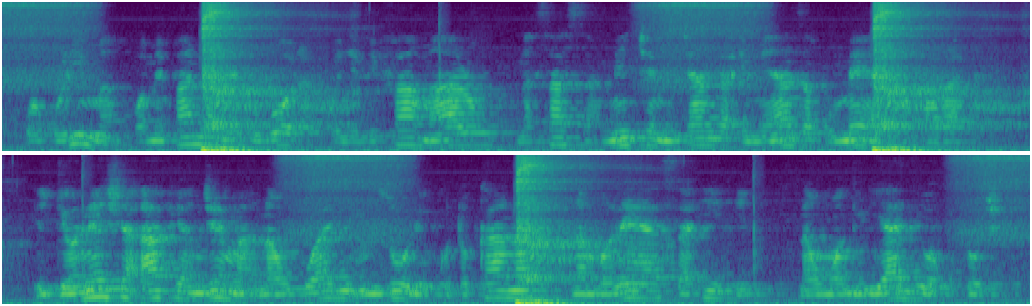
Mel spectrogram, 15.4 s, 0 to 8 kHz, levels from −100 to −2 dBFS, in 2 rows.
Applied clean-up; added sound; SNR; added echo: none; Breathing; -1 dB; reverberation time 0.6 s.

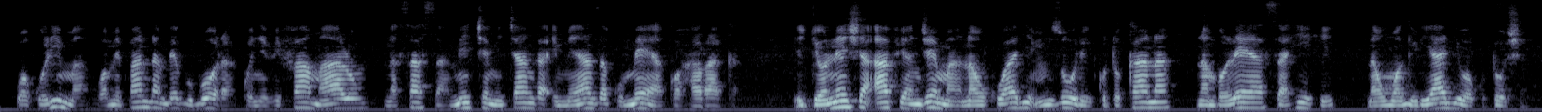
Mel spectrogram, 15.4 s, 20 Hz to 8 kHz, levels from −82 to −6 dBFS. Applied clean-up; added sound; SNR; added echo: none; none; none; none.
